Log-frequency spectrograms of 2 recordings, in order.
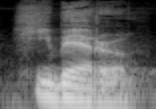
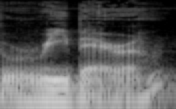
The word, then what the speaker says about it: Ribeiro: So it's the Xander end of the name that's pronounced in Brazilian Portuguese. Ribeiro, spelled with an R, like Ribeiro.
